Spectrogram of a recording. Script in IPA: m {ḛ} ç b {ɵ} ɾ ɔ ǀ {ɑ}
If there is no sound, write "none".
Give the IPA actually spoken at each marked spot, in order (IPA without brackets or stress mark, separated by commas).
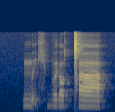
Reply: ḛ, ɵ, a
